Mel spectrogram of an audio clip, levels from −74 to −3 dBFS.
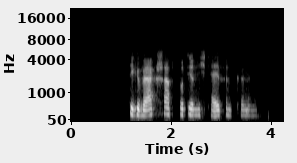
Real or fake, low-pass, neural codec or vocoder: fake; 5.4 kHz; vocoder, 22.05 kHz, 80 mel bands, Vocos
